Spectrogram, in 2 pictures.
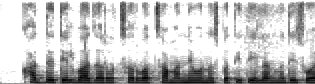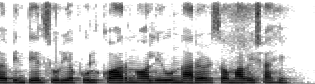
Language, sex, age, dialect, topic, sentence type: Marathi, female, 25-30, Varhadi, agriculture, statement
